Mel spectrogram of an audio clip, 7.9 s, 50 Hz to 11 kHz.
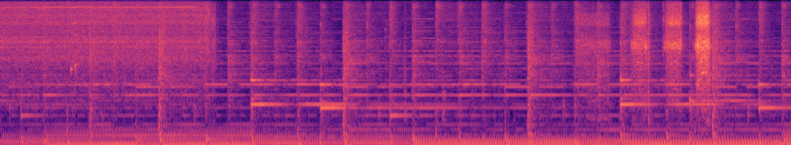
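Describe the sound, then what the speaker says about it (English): A drill runs in short bursts while driving 13mm screws into a rosette foot on an entrance door, with the motor pitch changing between the start-stop runs and clicking under each one. "The rosette foot is fixed with two 13mm screws, both externally and internally. Pre-drill using a 3mm drill."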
